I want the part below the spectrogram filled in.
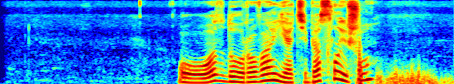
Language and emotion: Russian, positive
